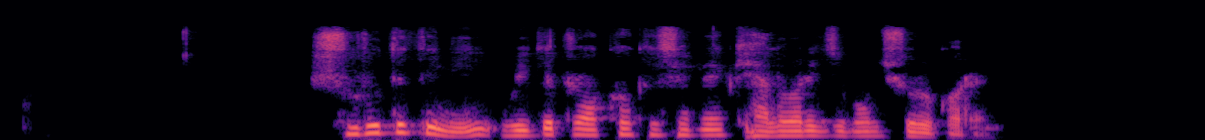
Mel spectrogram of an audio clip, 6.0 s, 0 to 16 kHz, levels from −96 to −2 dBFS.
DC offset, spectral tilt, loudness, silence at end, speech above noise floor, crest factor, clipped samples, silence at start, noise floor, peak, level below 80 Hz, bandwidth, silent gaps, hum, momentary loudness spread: under 0.1%; -6.5 dB/octave; -36 LUFS; 1.1 s; over 55 dB; 18 dB; under 0.1%; 1.55 s; under -90 dBFS; -20 dBFS; -74 dBFS; 8 kHz; none; none; 7 LU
